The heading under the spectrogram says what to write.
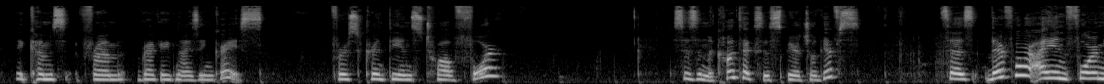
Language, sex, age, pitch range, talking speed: English, female, 40-59, 210-255 Hz, 115 wpm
